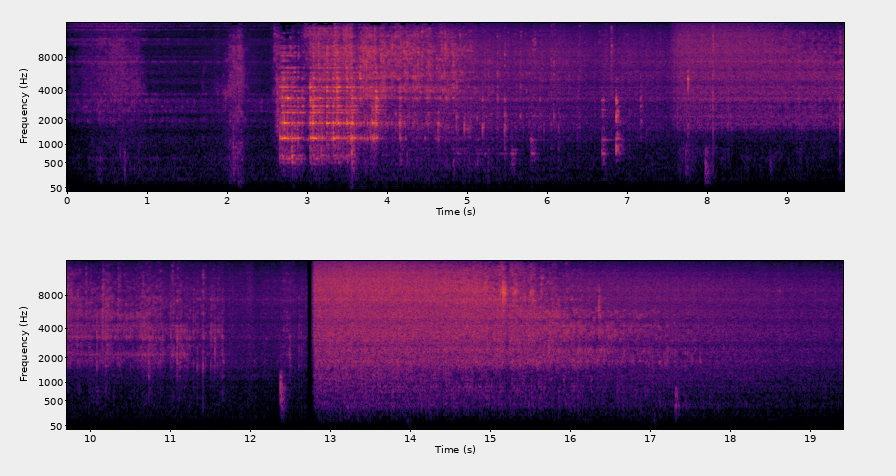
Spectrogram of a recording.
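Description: Chopped cabbage frying in oil in a frying pan: a loud burst of sizzling about three seconds in, then a spatula stirring with scattered scrapes and taps against the pan. Near two-thirds through, a steady frying sizzle starts suddenly and slowly fades.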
